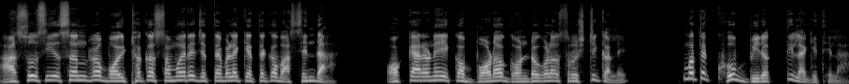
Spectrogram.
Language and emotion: Odia, disgusted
